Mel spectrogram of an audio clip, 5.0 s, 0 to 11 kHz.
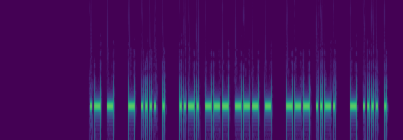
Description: Morse code, heard as a keyed tone, about 44 wpm, 700 Hz. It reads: AT THE FOOT OF THE
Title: Sets of 5 Words 45wpm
